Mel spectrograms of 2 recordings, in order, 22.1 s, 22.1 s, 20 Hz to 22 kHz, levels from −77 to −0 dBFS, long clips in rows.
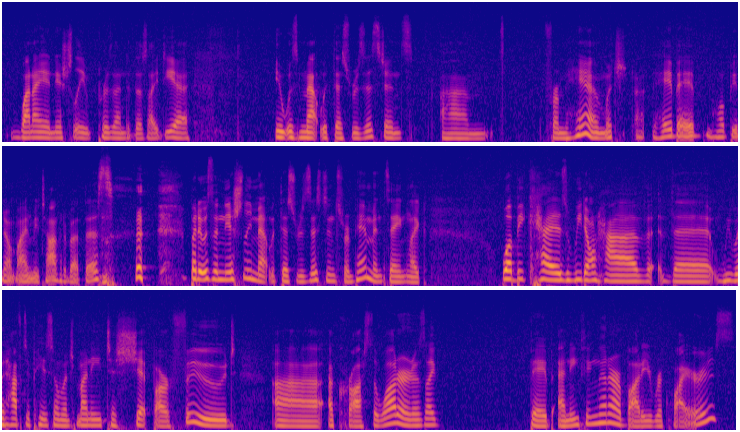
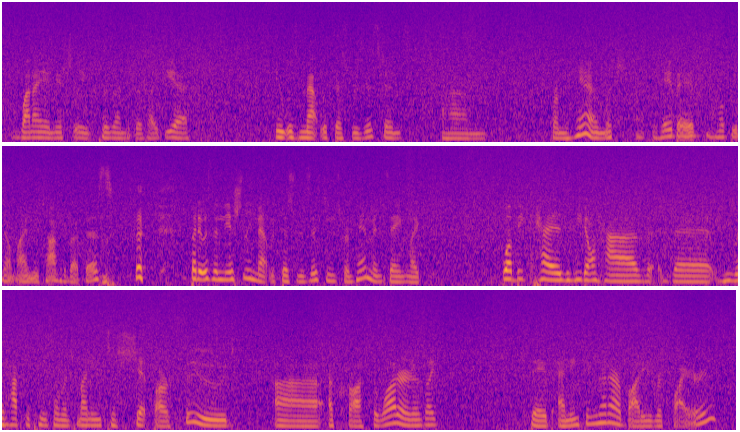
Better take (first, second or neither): first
